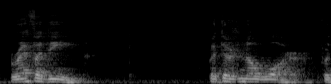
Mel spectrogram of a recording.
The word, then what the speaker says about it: Rephidim: They go to Rephidim. We call it Rephidim. It's Rephidim.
